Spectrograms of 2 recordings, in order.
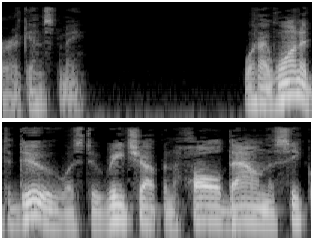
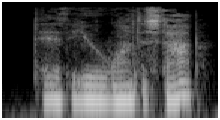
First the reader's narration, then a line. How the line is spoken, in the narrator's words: she whispered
